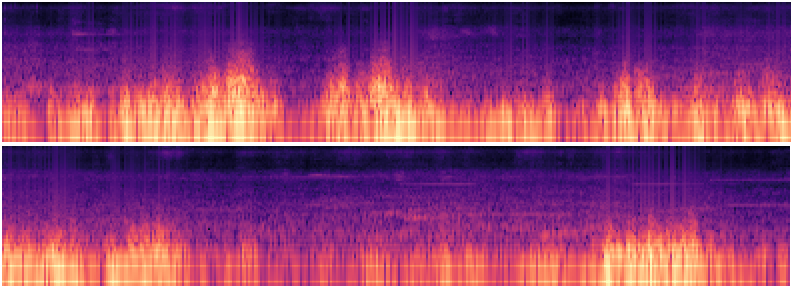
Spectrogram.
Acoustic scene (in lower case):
residential area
